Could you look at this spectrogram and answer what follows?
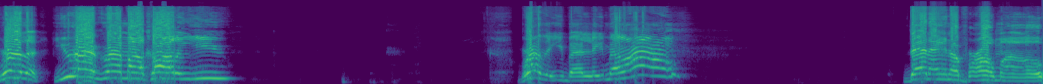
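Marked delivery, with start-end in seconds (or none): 0.0-6.8 put-on mimicked young child voice, pitched higher. Retelling how a little grandson keeps calling his brother: imitating a little grandson. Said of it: "I hear my little grandson call his brother".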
